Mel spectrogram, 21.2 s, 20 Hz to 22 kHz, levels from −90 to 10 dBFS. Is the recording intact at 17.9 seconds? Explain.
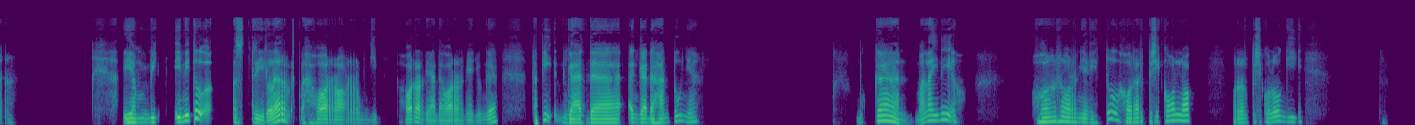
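Yes, the speech at 17.9 seconds is intact, with no audible fault at that moment.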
